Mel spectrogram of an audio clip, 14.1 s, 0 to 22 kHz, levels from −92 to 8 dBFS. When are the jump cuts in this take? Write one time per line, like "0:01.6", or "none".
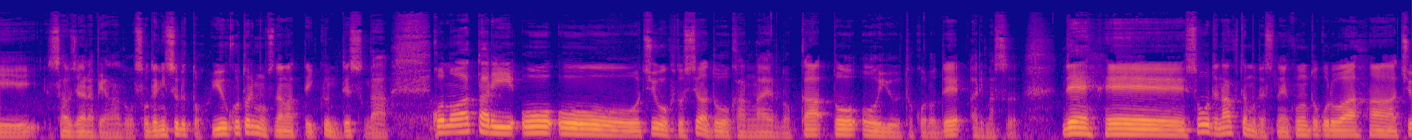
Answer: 0:04.3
